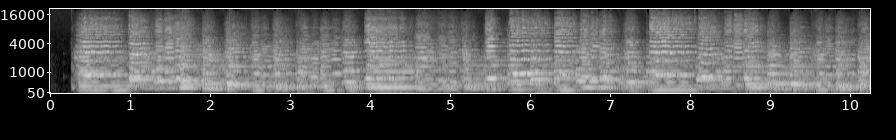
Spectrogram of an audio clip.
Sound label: Hornpipe in F trio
